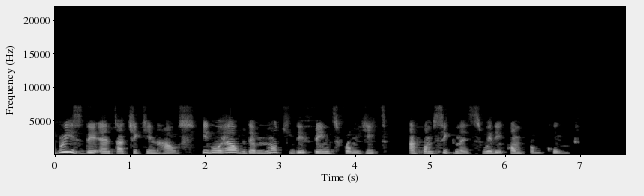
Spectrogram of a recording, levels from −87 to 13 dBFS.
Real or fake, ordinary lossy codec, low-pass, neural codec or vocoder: real; none; 7.2 kHz; none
